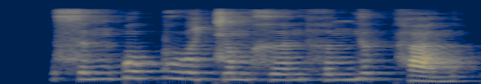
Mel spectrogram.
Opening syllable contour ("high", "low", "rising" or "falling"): rising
